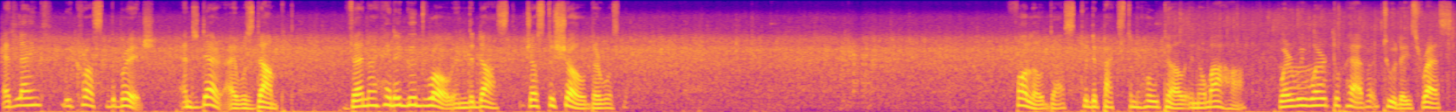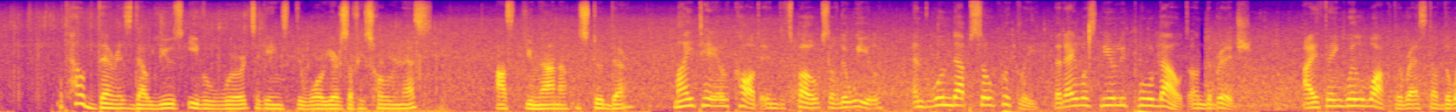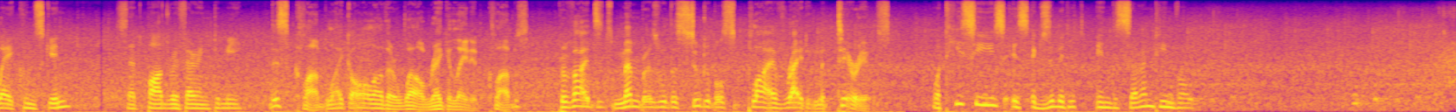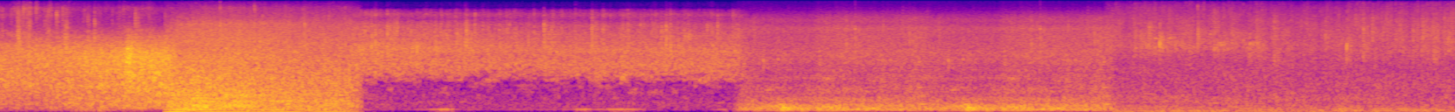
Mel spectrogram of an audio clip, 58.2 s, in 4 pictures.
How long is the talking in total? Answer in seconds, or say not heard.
37 s.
